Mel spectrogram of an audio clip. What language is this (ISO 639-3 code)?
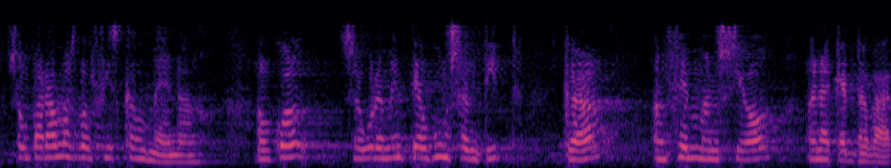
cat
